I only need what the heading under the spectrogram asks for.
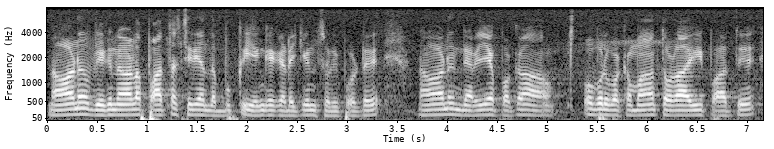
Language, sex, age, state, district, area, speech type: Tamil, male, 60+, Tamil Nadu, Erode, rural, spontaneous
